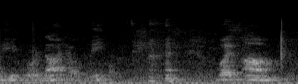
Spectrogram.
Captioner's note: laughs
